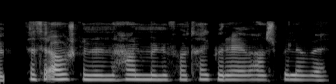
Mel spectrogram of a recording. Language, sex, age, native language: Icelandic, female, 30-39, Icelandic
